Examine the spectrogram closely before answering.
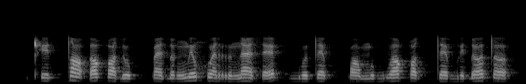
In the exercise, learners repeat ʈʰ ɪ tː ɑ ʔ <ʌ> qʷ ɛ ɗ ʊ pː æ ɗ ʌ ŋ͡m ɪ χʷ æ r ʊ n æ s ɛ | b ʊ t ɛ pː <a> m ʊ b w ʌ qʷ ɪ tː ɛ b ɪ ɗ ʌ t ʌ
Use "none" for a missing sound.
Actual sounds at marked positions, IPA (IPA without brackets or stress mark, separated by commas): ʌ, ɑ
